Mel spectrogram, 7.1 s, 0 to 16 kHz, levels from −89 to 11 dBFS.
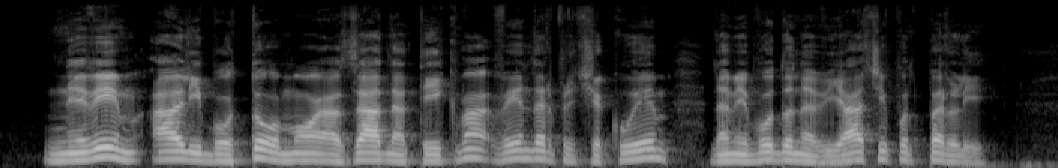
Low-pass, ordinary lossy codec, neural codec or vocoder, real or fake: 14.4 kHz; MP3, 96 kbps; none; real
